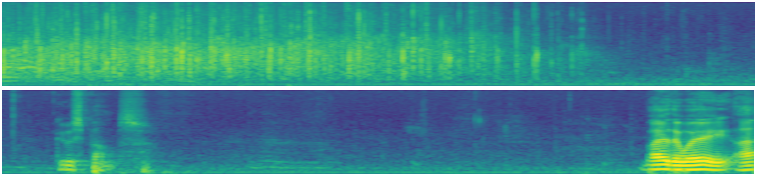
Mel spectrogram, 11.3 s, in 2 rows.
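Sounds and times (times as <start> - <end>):
crowd applauding: 0.0 - 4.7
speech: 6.1 - 6.9, 10.5 - 11.2.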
